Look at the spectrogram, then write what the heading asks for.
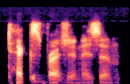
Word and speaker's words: Techspressionism: A lot of people add that extra syllable in there, like tech expression, but it's really just expressionism with a T, so Techspressionism.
